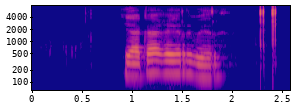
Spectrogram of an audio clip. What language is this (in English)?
Northern Sotho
